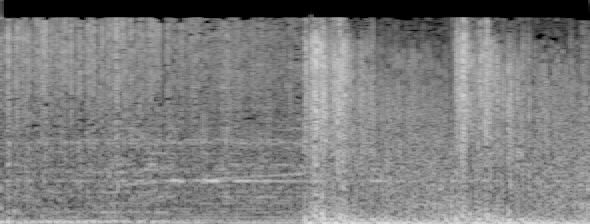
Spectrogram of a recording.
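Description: Logo intro sting: a deep rumble that starts suddenly, then a loud boom with a whoosh a little past halfway and a second, shorter burst near the end.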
